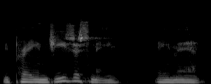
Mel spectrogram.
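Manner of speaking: ordinary delivery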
